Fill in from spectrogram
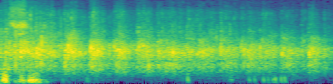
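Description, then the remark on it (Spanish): A church audience breaks into sustained applause for the Lord, a dense, steady wash of clapping that stays fairly even in loudness for several seconds with no voices standing out. “Dale un aplauso al Señor para aquí.”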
